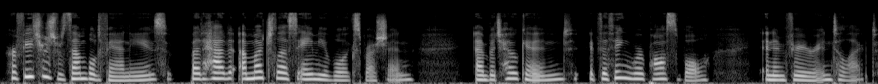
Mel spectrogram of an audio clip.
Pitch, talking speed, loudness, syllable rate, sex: 230 Hz, 145 wpm, -19 LUFS, 5.6 syllables/s, female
